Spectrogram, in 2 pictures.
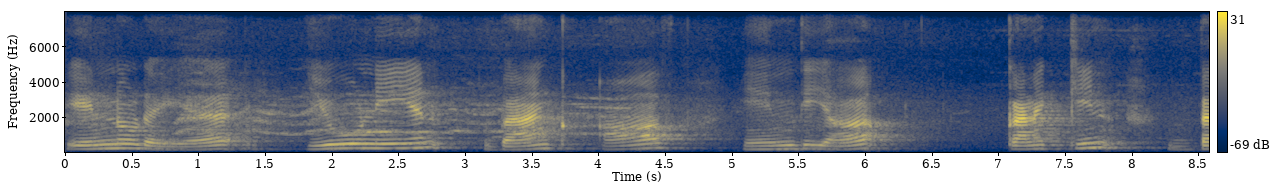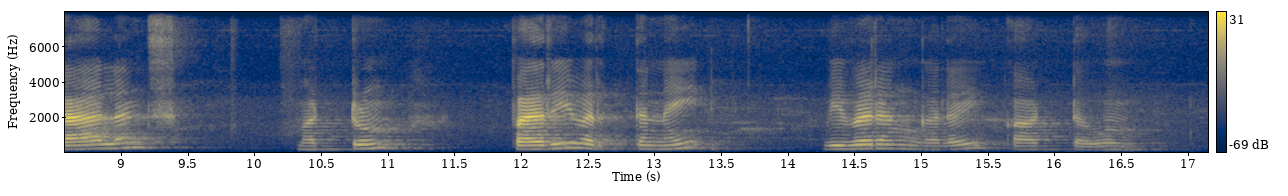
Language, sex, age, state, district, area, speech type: Tamil, female, 45-60, Tamil Nadu, Mayiladuthurai, rural, read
